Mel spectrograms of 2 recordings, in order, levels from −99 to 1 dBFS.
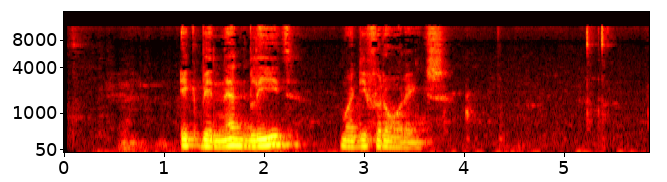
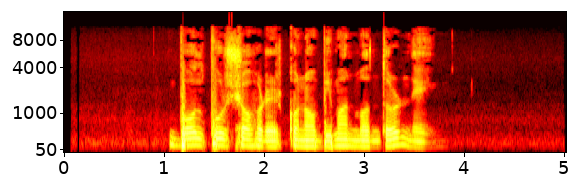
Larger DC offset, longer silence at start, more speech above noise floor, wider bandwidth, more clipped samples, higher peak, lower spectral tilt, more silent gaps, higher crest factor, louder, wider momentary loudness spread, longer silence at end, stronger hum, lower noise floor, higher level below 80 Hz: neither; second, 0.6 s vs 1.05 s; second, 40 dB vs 46 dB; about the same, 11.5 kHz vs 11.5 kHz; neither; second, -10 dBFS vs 0 dBFS; first, -6 dB/octave vs -4 dB/octave; neither; about the same, 20 dB vs 18 dB; second, -28 LUFS vs -16 LUFS; first, 18 LU vs 11 LU; second, 0.45 s vs 1.35 s; neither; first, -66 dBFS vs -61 dBFS; second, -62 dBFS vs -48 dBFS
